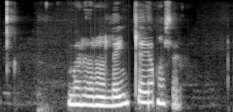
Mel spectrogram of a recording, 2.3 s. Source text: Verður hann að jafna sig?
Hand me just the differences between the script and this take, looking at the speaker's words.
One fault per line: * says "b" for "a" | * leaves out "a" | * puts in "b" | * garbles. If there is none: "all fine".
* puts in "lengi"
